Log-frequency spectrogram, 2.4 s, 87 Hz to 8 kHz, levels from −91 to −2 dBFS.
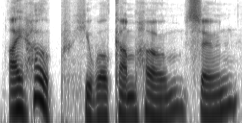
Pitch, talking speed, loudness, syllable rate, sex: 130 Hz, 175 wpm, -16 LUFS, 3.3 syllables/s, male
